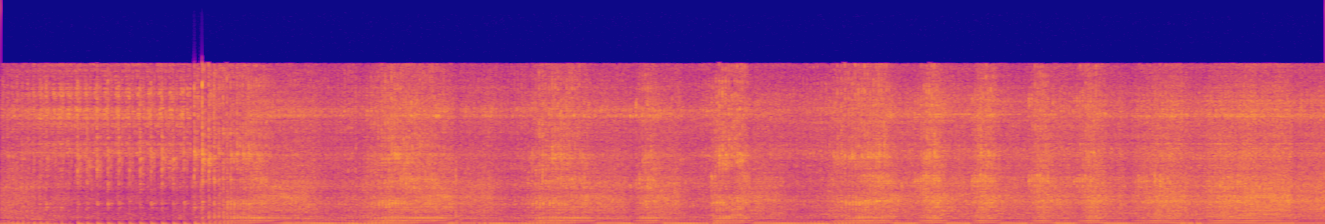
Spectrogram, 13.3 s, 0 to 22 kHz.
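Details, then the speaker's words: Honda Wave 110i after cam chain assembly was reworked to stop a whining timing chain: steady, even engine beat rising and settling smoothly, no rattle or slap; quiet, healthy cam chain. "ทีนี้เมื่อประกอบเสร็จสับเรียบร้อยเรามาทำการฟังเสียงดูนะครับว่ารถคันนี้เสียงเครื่องยนต์จะเป็นอย่างไรนะครับทุกท่านจะเงียบมยเมื่อเทียบกันกับโซ่ราวลิ้นแต่งนะครับ"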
